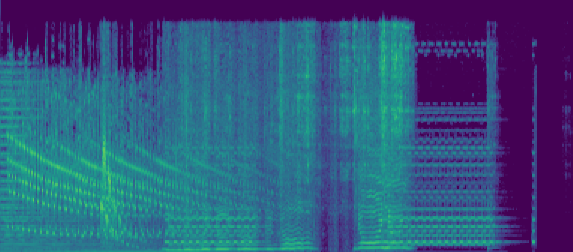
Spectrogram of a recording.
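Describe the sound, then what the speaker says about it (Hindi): Telephone ringing as a call is placed, a loud electronic ring pattern with repeated tonal bursts that stop and restart, with brief voices and a short pause near the end. "किसको फोन कर रहे हैं? दया को, उसको बताना पड़ेगा ना"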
